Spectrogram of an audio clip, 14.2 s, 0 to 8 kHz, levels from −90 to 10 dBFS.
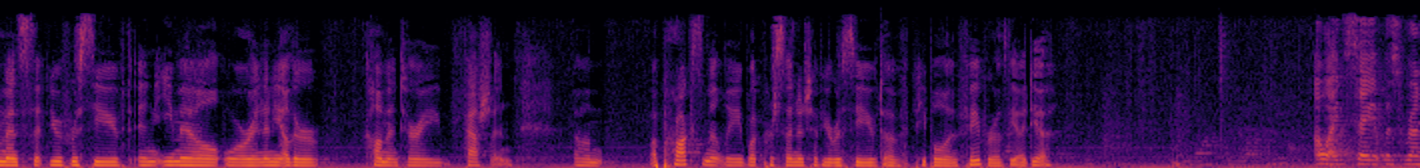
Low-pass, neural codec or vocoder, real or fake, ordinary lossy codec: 7.2 kHz; none; real; AAC, 32 kbps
